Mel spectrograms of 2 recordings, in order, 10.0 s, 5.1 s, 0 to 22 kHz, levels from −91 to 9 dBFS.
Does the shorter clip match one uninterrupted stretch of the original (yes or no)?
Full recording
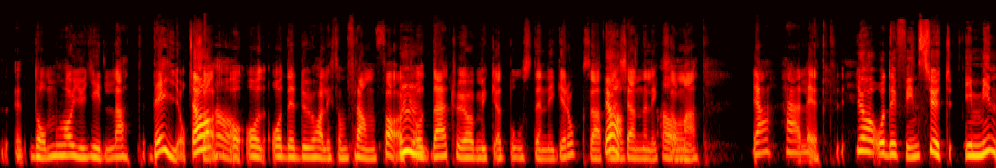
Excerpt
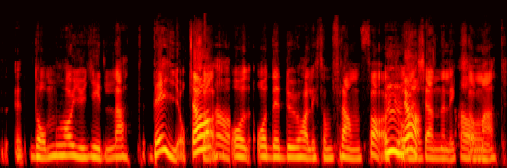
no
